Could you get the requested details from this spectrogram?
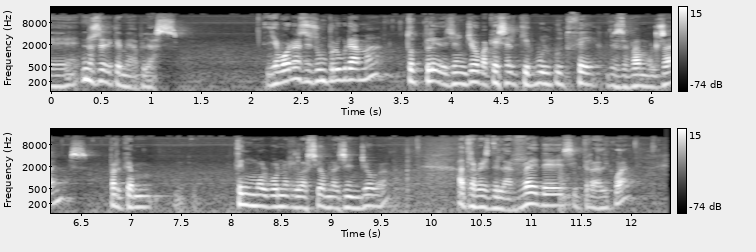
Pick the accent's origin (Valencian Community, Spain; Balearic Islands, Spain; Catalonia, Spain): Catalonia, Spain; Jo sóc catalana, nen.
